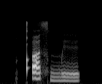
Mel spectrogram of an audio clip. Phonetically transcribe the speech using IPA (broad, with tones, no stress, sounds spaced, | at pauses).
qʼ ɯ˥ s ŋ͡m ɪ˩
